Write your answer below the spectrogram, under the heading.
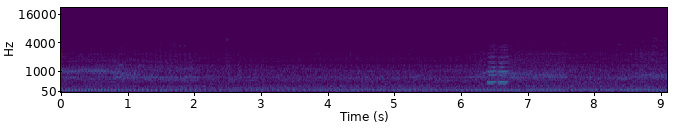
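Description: Motorcycle engine running steadily while riding, with a single short horn toot about six and a half seconds in.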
